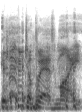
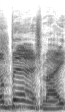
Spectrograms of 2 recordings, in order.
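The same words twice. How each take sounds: First: Cockney tough-guy voice, amused; Jason Statham voice. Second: Laughing Cockney tough-guy voice; Jason Statham voice. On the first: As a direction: copy a Statham London accent. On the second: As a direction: do a Statham-style London accent. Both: Retold or imitated. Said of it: "doing a Jason Statham voice".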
